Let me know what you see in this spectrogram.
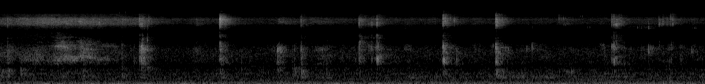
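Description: Person chewing food with mouth smacks: a string of short, sharp, irregular clicks, about one every half second to a second, over a faint hiss.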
